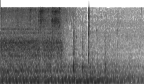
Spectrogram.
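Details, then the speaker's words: Jayco RV water pump that had run without pumping water, now primed; steady low electric hum runs evenly then winds down as the tap closes and the pump stops; normal running. "when i stop the water the pump stop and that's the way it should work"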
